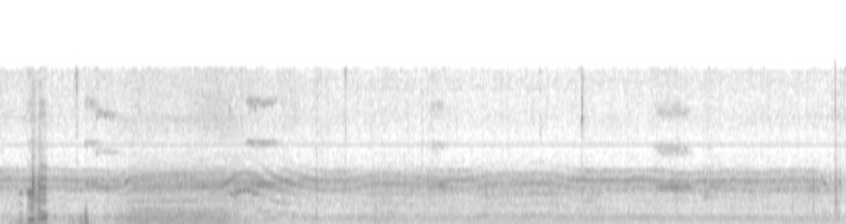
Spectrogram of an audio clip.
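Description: Honda Gold Wing motorcycle engine running quietly at low speed as the bike rolls slowly, a low steady hum. Brief voice-like calls are heard about half a second in and again just before the one-second mark.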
